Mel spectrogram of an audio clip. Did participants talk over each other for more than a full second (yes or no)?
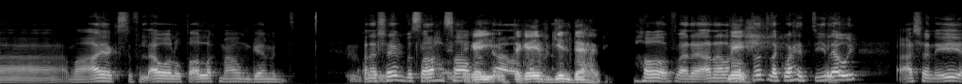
yes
